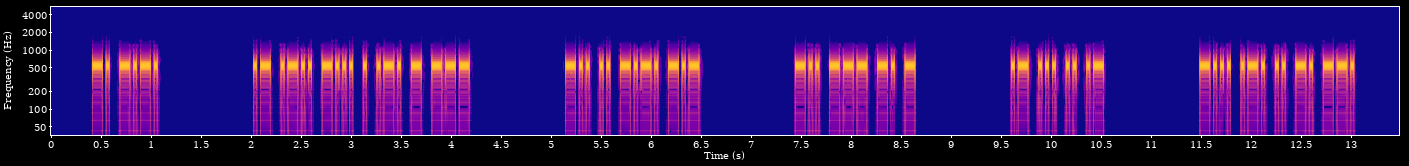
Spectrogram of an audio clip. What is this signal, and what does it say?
Morse code, heard as a keyed tone, about 34 wpm, 550 Hz. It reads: NC ALBERTO DICK DONT ASIA BRING
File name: Ultimate Word List / 35WPM Ultimate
